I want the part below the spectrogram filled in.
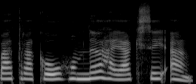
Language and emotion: Bodo, neutral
